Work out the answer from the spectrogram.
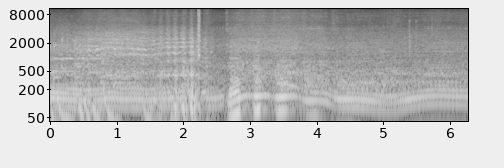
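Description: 2015 Mitsubishi Mirage's 1.2-litre three-cylinder engine revving as the front-wheel-drive hatchback is driven in tight circles on grass. The engine note drops briefly about two and a half seconds in, then picks up again.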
